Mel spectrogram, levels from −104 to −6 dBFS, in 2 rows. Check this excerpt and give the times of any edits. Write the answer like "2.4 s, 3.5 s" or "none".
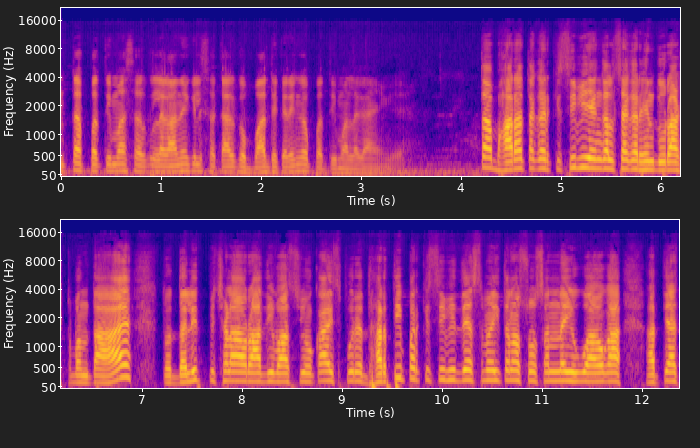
4.2 s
